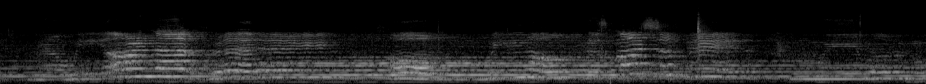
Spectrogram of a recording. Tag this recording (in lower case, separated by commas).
choir, a capella, singing, music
